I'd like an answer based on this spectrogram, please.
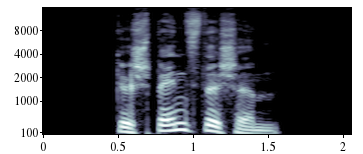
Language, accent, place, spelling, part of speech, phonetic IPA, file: German, Germany, Berlin, gespenstischem, adjective, [ɡəˈʃpɛnstɪʃm̩], De-gespenstischem.ogg
- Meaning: strong dative masculine/neuter singular of gespenstisch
